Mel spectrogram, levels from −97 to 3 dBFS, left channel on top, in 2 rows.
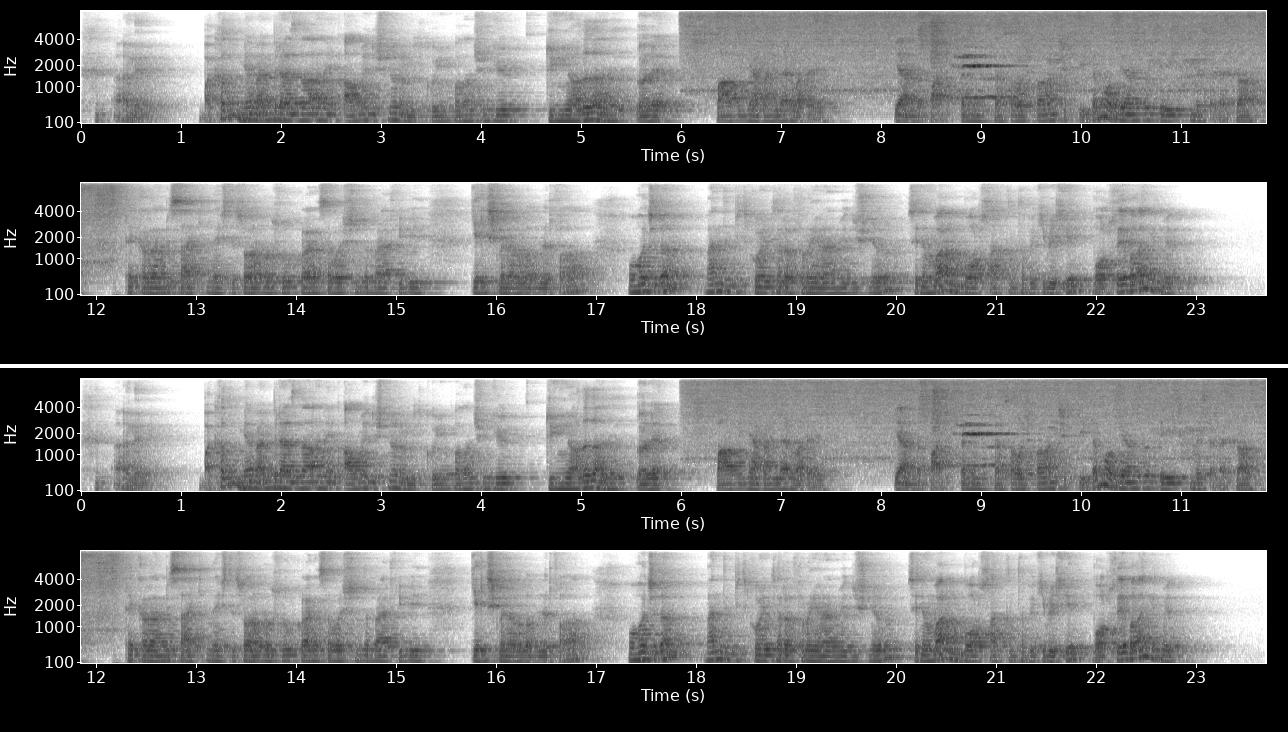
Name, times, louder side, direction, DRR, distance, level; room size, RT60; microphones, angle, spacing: voice 1, 0.3-0.7 1.2-4.3 4.7-5.8 6.4-7.4 8.1-17.8 18.1-22.8, right 1 dB, 10° right, -1 dB, 0.3 m, -29 dB
Meow / Water / Bathtub (filling or washing), 6.0-12.2, left 1 dB, 65° left, 0.8 m, -31 dB
3.4 x 2.4 x 2.7 m, 0.95 s
head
